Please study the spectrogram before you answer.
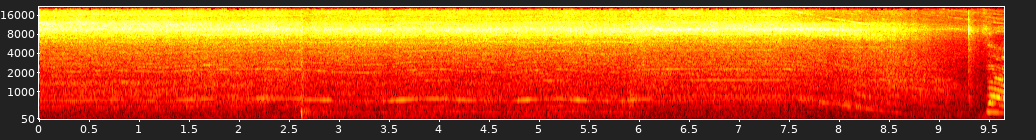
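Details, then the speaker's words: Dyson DC54 Cinetic cylinder vacuum after refurbishment, turbine floor head with bearing oiled and hair cleared: strong high whirr holding steady pitch, not slowing when it hits carpet; normal running. "what it should sound like. It had its bearing oiled, it was full of hair as well. Doesn't slow down when it hits the carpet, which is key."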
